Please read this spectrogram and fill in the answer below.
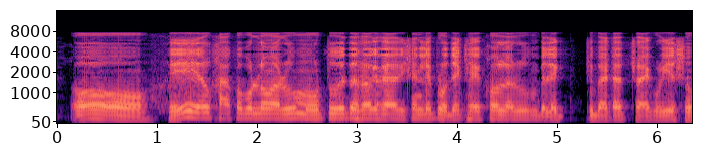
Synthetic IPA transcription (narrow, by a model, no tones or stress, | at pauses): ɔ | heakʰakʰɔbɔɹlɔ̃aɹʊmoɹtʊɛt̬ɔdɔɹakɛtaɹisɛntlipɹɔd͡ʒek̚tɦɛkʰholaɹubɛlɛɡ̚ | kibaɛtatɹajkoɹiasʊ̃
